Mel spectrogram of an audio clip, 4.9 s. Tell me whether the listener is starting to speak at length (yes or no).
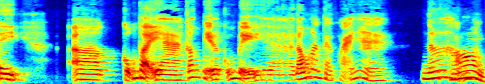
yes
